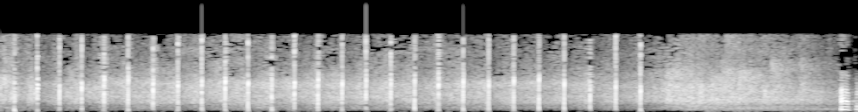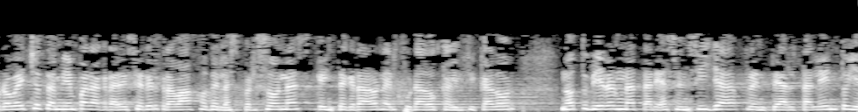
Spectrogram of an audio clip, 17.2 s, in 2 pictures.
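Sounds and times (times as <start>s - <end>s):
audience applause: 0.0s - 8.4s
speech: 8.4s - 17.1s.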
